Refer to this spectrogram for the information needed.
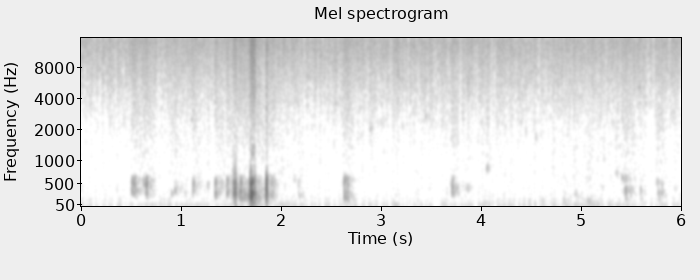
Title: Stomach growling sounds #1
